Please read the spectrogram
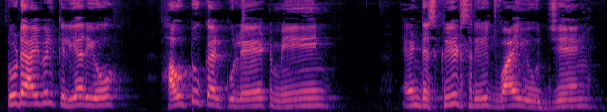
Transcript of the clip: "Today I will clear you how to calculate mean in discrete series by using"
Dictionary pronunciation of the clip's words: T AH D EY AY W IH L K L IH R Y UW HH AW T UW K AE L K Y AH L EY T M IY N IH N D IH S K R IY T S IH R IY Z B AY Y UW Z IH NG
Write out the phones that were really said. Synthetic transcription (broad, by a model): T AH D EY AY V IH L K L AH R Y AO HH AW T UW K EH L K Y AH L EY T M IY N IH N D IH S K R IY T S R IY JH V AY Y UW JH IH NG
